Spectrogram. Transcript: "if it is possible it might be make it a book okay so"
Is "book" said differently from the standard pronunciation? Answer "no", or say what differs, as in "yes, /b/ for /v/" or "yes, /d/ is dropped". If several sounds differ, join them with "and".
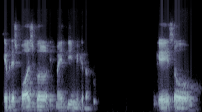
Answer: yes, /k/ is dropped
